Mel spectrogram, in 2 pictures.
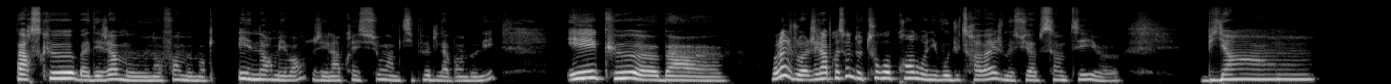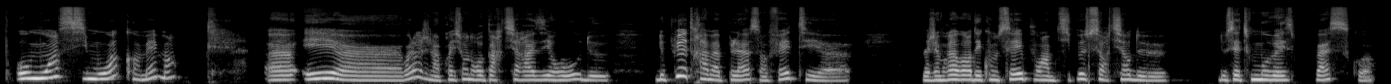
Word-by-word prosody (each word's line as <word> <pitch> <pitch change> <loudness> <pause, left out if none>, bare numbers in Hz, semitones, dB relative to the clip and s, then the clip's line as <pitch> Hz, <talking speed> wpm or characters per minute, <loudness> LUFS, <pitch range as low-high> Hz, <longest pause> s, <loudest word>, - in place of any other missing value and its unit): parce 240 -2 +2
que, 275 0 +7
bah, 200 -5 -2
déjà 195 +5 +1
mon 180 -4 0
enfant 180 +5 -5
me 195 -3 -1
manque 175 -1 -6 0.2
énormément. 220 -3 +1
J'ai 190 -2 -4
l'impression 200 +4 -5
un 195 - -4
petit 180 0 -8
peu 210 +4 -6
de 190 - -5
l'abandonner 180 - -6 0.7
et 280 +5 +7
que, 275 -1 0
heu, 265 -8 +6
bah, 185 -3 -2
v 175 - -13 0.4
voilà, 405 - +5
je - - -2
dois, 220 -2 +3
j'ai 220 +3 -2
l'impression 280 +6 +1
de 280 - 0
tout 270 +3 -4
reprendre 285 0 +2
au 235 - +1
niveau 210 -1 -1
du 205 - -5
travail, 220 +5 -2
je 230 - -5
me 195 - -3
suis 195 +3 -7
absentée, 200 +3 -4
heu, 170 -1 -9 0.8
bien, 230 +3 0 0.9
au 265 +2 +6
moins 295 +5 +8
6 270 -7 -4
mois 260 - +4
quand 235 -3 -7
même, 300 +8 -3
hein. 310 +4 -7 0.9
Heu 210 +1 0
et 270 +3 +5
heu, 195 -3 -2
voilà, 305 - -3
j'ai 250 - -5
l'impression 205 +4 -4
de - - -1
repartir 210 0 -4
à 205 0 -1
0, 205 +2 -1
de 195 -2 -3 0.5
de 220 - -1
plus 220 - +3
être 365 -8 -1
à - - +1
ma 205 -4 -1
place 205 +4 -4
en 180 - -5
fait 245 +9 -4
et 195 -3 -3
heu, 170 0 -7 0.8
beh, 190 - 0
j'aimerais 200 +3 +1
avoir 220 -1 +3
des 205 - +1
conseils 215 +4 +1
pour 220 -5 -5
un 195 - -1
petit 180 - -10
peu 250 0 0
sortir 225 -1 -3
de 180 -3 -4 0.5
de - - -5
cette 210 +1 -2
mauvaise 205 -2 +2 0.2
passe 225 +5 -4
quoi - - -10
215 Hz, 180 wpm, -21 LUFS, 195-245 Hz, 0.9 s, moins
